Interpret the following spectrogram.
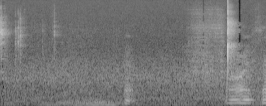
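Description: A sharp single click from a handheld steel tape measure, followed by a couple of faint ticks, over a low steady hum.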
